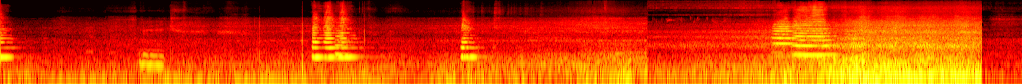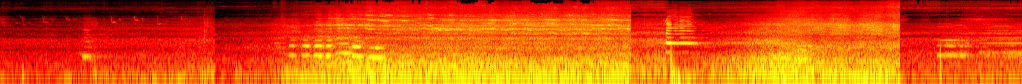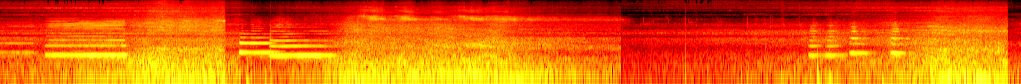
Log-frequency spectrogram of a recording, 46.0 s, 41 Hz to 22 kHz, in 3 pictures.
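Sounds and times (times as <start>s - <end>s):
train horn blasts: 0.0s - 0.6s, 4.6s - 5.9s, 6.9s - 7.4s, 11.6s - 12.6s, 16.5s - 17.1s, 19.4s - 21.3s, 25.3s - 26.0s, 29.4s - 32.7s, 34.2s - 35.8s, 42.8s - 44.6s
passing train rumble and clatter: 0.0s - 45.9s.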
